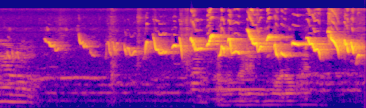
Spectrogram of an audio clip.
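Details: A young white-eye, newly learning its song, gives a few spaced high whistled notes, then breaks into a quick, continuous twittering of sharp descending slurs.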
